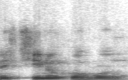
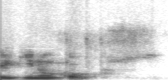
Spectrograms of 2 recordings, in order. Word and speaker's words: Echinococcus: Entonces van a haber muchos parásitos como trichinella, por ejemplo, que se pronuncia triquinela, o Echinococcus, que muchos le dicen Echinococcus, debería ser Echinococcus, ¿ya?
